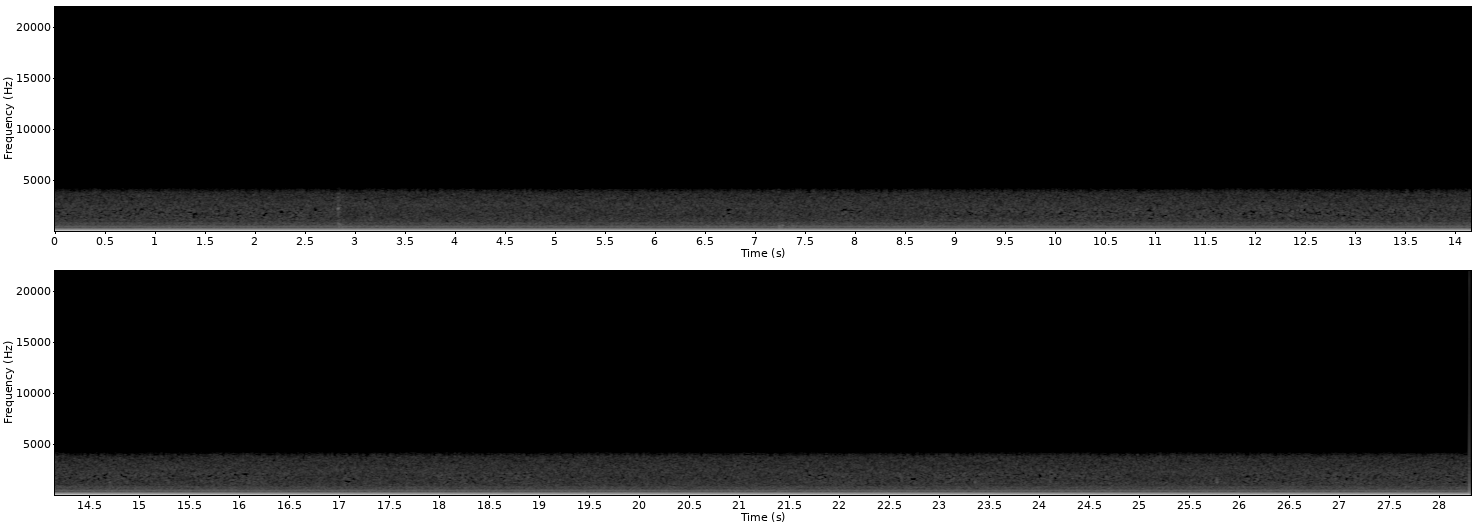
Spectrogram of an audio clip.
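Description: Steady low electrical hum with buzzing overtones, unchanging throughout: mains hum picked up in a security camera's audio. No sound from the fox stands out above it.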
